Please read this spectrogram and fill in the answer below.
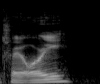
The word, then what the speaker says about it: Traore: Adam Traore. That's how you say his name, right? Traore. – Correct.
